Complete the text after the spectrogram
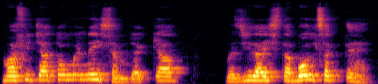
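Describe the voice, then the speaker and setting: Male language teacher, earnest and encouraging, drills phrases slowly. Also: high voice, animated, dark tone. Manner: earnest, repeats key phrases slowly and often. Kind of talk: spoken language lesson.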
